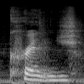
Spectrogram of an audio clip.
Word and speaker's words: cringe: very embarrassing to watch the final sound is voiced think of it like a d d sound of that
